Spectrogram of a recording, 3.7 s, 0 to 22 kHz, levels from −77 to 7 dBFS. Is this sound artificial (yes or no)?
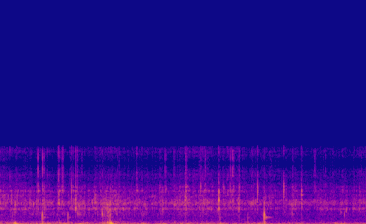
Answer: no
